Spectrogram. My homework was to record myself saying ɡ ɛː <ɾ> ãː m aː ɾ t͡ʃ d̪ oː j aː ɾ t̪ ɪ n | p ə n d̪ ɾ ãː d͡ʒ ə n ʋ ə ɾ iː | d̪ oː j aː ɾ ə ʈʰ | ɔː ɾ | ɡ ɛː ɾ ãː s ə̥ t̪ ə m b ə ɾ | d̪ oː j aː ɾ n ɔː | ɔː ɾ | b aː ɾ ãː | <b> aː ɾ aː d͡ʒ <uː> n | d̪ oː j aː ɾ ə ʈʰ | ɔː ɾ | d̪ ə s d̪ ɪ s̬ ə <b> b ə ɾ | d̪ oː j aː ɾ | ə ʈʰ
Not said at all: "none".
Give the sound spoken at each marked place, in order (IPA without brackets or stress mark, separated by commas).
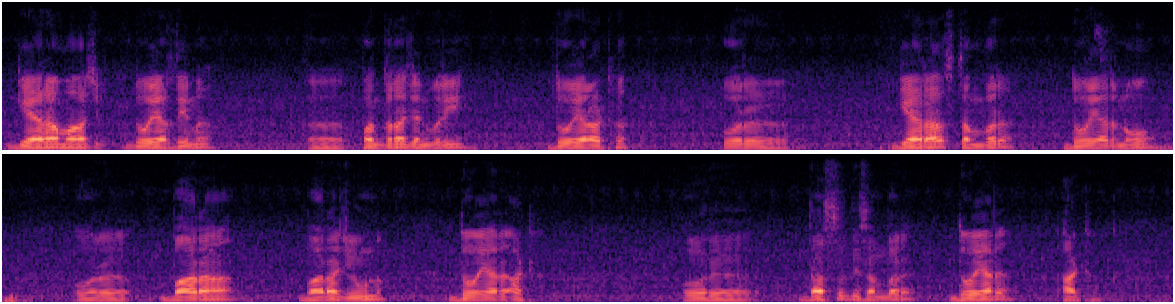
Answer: ɾ, b, uː, m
